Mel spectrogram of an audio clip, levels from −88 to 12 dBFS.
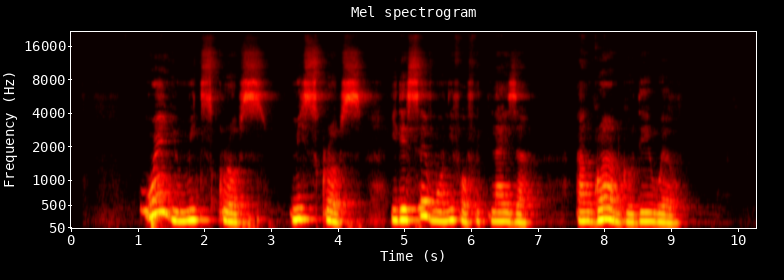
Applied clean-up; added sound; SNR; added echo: none; none; none; reverberation time 0.6 s.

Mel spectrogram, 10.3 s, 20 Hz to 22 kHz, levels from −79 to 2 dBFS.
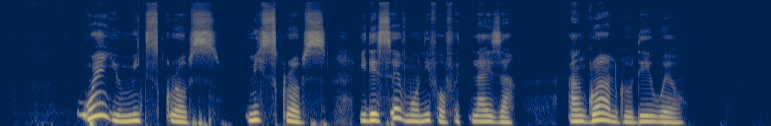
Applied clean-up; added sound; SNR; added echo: none; none; none; none.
